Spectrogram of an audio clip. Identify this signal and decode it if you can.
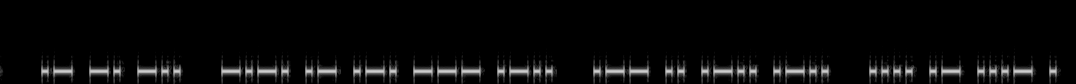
Morse code, heard as a keyed tone, about 20 wpm, 610 Hz. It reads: AND CAROL WILL HAVE
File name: 2011-07-mp3 / n48 JOHN K3TN 20wpm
